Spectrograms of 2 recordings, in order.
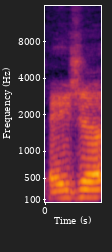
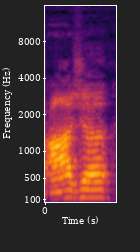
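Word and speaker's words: Aja: that's a great starter this is Asia or Asha by Steely Dan depends on how you'll hear you'll hear it you'll learn pronounce many different ways but several songs on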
